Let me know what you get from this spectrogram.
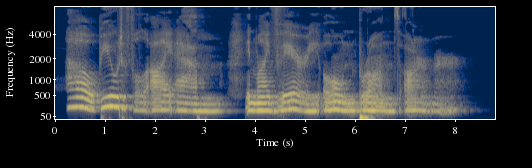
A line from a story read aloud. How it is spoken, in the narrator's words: purred admiringly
